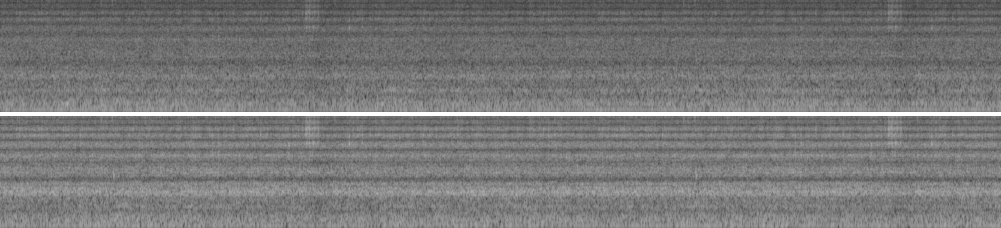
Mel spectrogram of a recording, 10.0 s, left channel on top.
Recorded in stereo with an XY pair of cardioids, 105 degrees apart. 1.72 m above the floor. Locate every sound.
0.0 s running water: 60° right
